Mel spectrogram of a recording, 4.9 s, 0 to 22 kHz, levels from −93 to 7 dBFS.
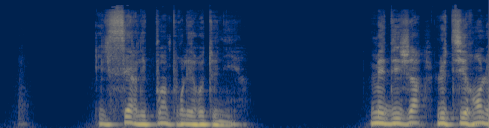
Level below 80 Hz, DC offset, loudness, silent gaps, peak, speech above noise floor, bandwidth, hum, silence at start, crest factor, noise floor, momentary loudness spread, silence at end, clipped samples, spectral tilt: -66 dBFS; under 0.1%; -28 LUFS; none; -16 dBFS; over 63 dB; 17 kHz; none; 1 s; 14 dB; under -90 dBFS; 8 LU; 0 s; under 0.1%; -5.5 dB/octave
